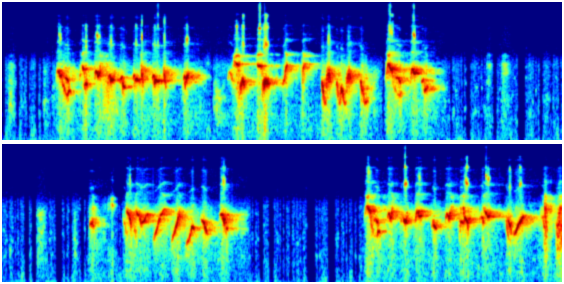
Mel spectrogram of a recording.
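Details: Training recording of greater green leafbird song: three energetic bursts of quick chattering and whistled notes, some sliding downward, separated by short silences.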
